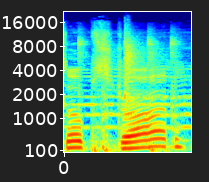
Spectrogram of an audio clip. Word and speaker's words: SBSTRD: This is, I think it's pronounced Substrad, S-B-S-T-R-D, with Haoma.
